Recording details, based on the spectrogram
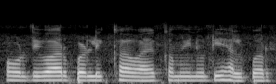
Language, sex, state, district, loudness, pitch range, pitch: Hindi, female, Uttar Pradesh, Saharanpur, -15 LUFS, 180-195 Hz, 190 Hz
